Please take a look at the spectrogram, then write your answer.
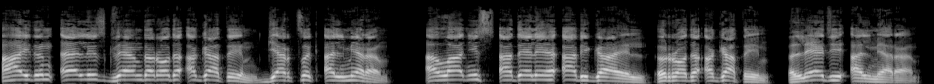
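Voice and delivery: ceremonial herald's declaiming; town crier. Acted. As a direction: declaim each name to the hall. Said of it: "Герольд продекламировал".

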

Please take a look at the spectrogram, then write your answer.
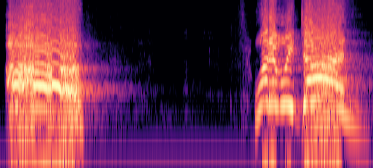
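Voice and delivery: very loud, high anguished wail; guilt-stricken cry. Acted. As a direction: cry out in horror at your own guilt. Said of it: "Can you imagine the guilt".

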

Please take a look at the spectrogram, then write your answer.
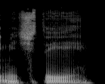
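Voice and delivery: wistful sigh. Shown as a demonstration. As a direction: let it fade with longing. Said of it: "если бы можно было".

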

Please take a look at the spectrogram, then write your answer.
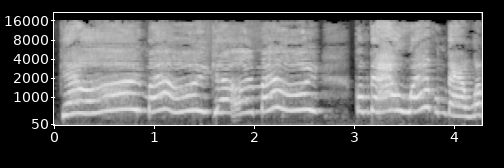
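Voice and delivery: acted child screaming in pain; child's crying shriek. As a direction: cry out for your parents, shrill and stretched. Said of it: "nó ré lên nó khóc".

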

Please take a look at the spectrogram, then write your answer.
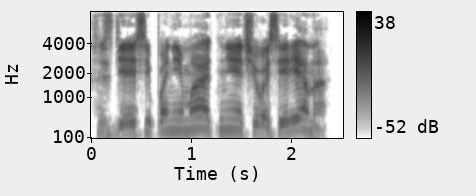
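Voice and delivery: high, loud mocking madman; mock her with glee; laughing madman. A narrator's reading. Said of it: "продолжил смеяться Кармадонт".

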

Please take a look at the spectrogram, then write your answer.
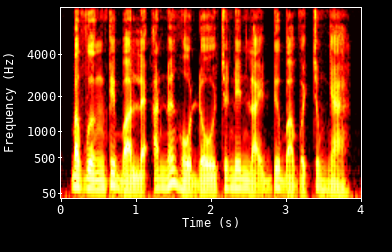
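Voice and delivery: plain reading voice

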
